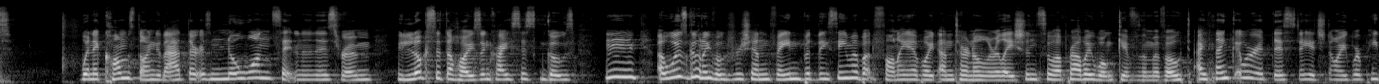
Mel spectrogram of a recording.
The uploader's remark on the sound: In the Mindfield area at this year's Electric Picnic festival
